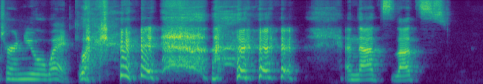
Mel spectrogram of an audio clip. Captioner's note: laughing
